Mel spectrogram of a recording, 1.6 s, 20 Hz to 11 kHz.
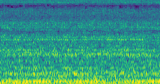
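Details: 2006-2011 Honda Civic 1.8 L, charging at 14.2 V: smooth, even idle with steady low hum, no knocks or whine; engine sounds healthy.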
